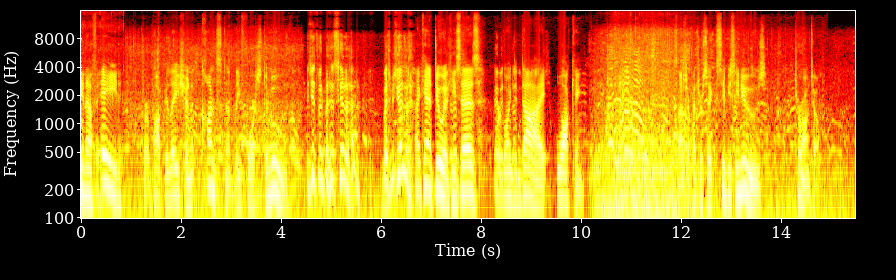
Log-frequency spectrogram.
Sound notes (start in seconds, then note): 7.0 speaking alternate language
